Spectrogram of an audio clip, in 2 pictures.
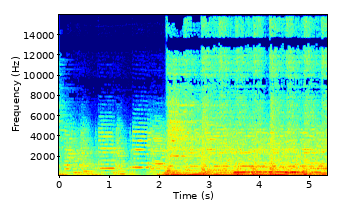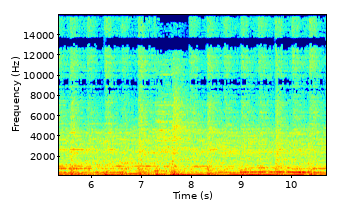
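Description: Rock band playing a heavy song live with drums, bass and distorted electric guitars. For about the first two seconds only a thinner, higher part plays, then the full band comes back in together, with a long held, wavering melody line over it.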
